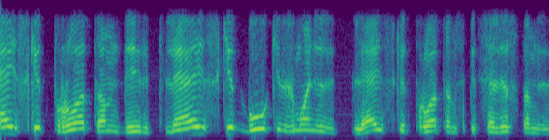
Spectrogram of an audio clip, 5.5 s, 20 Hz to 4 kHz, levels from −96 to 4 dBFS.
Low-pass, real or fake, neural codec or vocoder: 3.6 kHz; real; none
